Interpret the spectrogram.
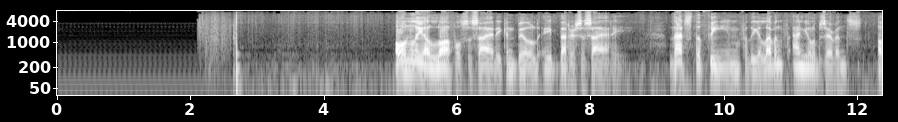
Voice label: Narrator Generic version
